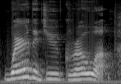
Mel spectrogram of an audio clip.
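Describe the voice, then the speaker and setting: A woman's voice: fairly high pitch, heavy background noise. A young woman in her twenties from Hong Kong, chatting casually through a get-to-know-me Q&A vlog. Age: 20s. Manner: relaxed, unhurried, chatty with restarts. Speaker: YouTuber.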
